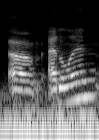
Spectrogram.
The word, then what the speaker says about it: Eadlyn: But this main character, Edelin, I believe is how you say it, because they call her Eddie, I think.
